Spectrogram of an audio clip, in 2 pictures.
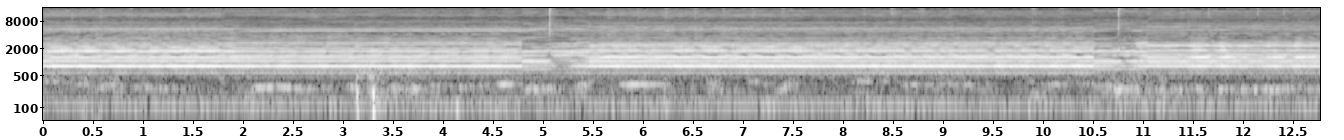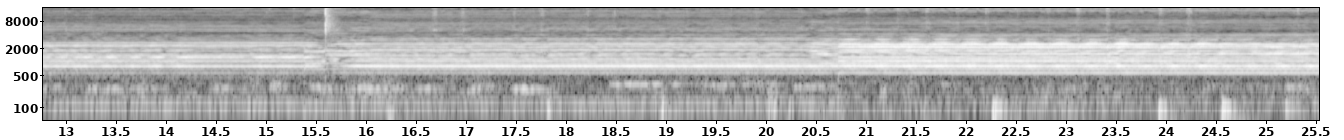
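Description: Electric hair clippers with a 3 guard and the lever open, blending a mid fade, hum steadily and close up for the whole stretch, with small clicks here and there and a slight lift in tone near the end.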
